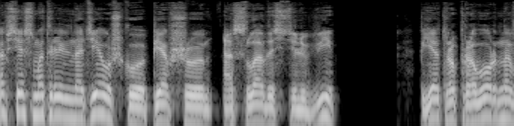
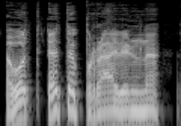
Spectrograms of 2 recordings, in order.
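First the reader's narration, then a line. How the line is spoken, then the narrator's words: Laughing. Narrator (Russian): засмеялся Харун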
